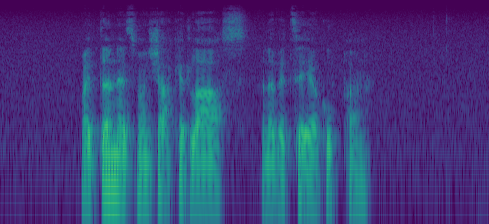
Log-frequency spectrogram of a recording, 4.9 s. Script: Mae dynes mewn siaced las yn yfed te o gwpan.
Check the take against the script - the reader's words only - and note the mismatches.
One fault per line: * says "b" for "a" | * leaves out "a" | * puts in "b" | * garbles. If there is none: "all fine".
all fine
